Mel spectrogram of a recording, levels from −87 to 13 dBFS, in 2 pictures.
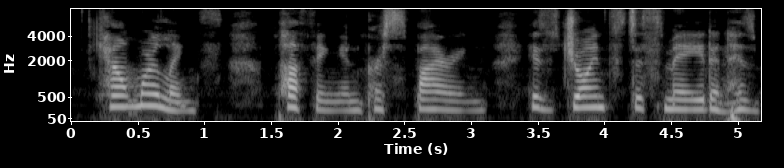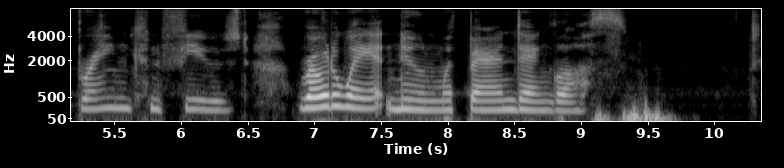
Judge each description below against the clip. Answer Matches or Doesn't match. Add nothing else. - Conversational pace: Doesn't match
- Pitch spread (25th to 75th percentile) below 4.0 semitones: Matches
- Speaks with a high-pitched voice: Matches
